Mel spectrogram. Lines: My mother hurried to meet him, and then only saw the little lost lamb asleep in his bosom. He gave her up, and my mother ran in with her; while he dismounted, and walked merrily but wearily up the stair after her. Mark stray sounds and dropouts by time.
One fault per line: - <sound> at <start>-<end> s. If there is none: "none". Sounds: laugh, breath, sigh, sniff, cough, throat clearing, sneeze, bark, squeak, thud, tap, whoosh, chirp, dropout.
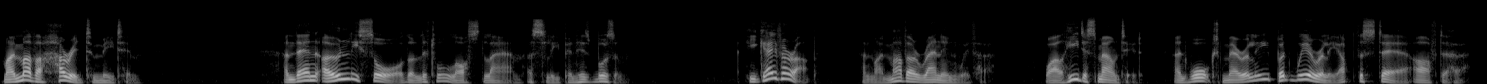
none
